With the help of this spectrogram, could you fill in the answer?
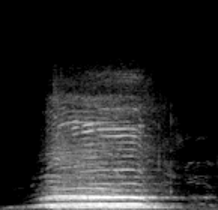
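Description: A church audience cheers and whoops together for the Bible in a loud burst that swells over about a second, then fades out.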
